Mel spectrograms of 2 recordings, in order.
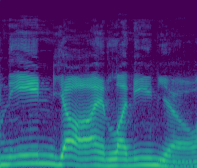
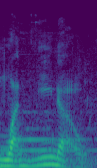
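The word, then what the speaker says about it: Niño: Like you say Nina and Nino, like the weather systems, man. Like I I don't know. It just feels weird to say El Lina and Lanino.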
